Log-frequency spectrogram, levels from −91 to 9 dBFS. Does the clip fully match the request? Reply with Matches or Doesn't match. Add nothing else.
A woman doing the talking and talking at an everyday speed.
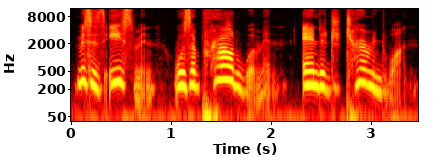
Matches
